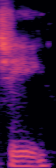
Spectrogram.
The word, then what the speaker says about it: Xi: Isn't it pronounced she? Yeah, I think it's she.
